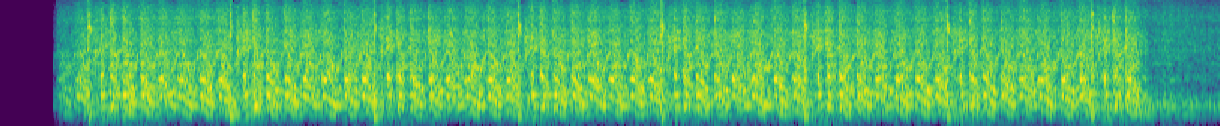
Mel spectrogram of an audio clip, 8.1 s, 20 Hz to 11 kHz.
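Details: 1996 7.3 diesel won't start: the starter churns steadily at about three and a half compression beats per second for seven seconds, but the engine never catches. Cranks, no start.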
